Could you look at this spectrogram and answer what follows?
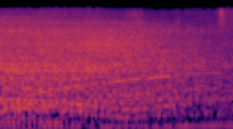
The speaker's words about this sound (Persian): اتوبوس رسید.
